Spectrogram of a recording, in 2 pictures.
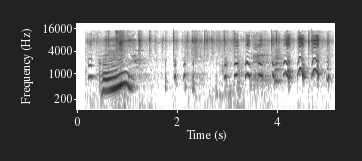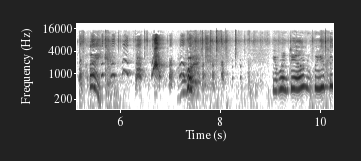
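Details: Puppies, two Havanese and one bolonka, give high, tonal whines that rise and fall, with a short cluster near the end, while a person talks and coos to them between the cries.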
